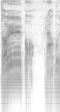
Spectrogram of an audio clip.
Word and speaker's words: 넓어: 자, 이 글자 같은 경우 자, 넓어라고 읽어주시면 되세요. 이 리을 받침이 여기서 소리가 나고요. 이 비읍 받침은 이 이응 자리로 넘어가서 소리가 납니다.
